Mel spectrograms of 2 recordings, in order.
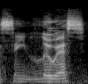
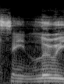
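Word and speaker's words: St. Louis: that was shot in St Louis not St Louis Europeans pronounced the S so that's what I'm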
